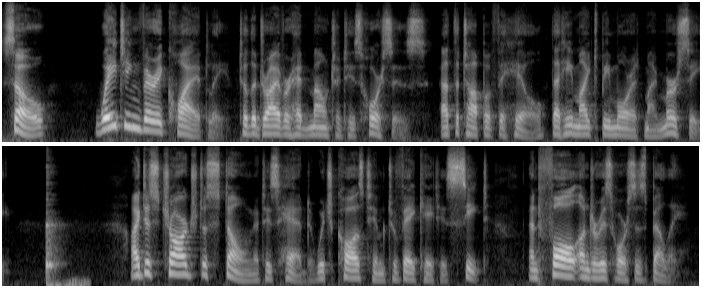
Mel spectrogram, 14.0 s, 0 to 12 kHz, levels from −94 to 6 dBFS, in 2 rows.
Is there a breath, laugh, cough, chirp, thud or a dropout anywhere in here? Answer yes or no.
yes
